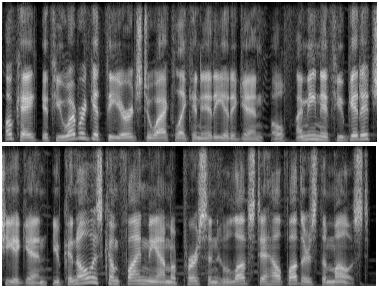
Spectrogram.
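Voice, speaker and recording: A man's voice: on the high side, lively intonation, fast talker, few pauses, soft background music, close to an everyday voice. A man voicing a cold, mocking young male cultivator with a dry, unbothered manner, reading a storybook recap. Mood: mocking calm.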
